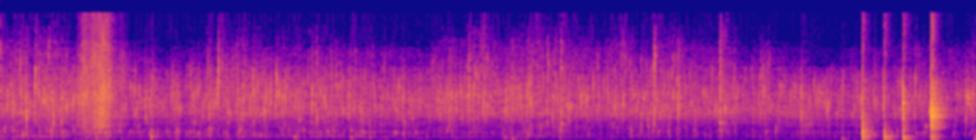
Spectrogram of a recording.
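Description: Beetroot shrimp sizzle and bubble in a pan on the stove, a soft continuous frying hiss at low level, with a few sharper knocks near the end.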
